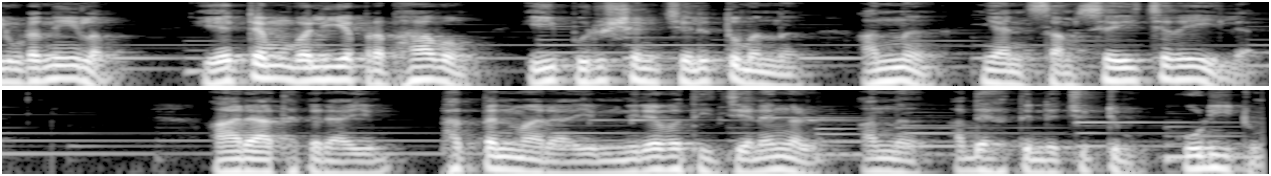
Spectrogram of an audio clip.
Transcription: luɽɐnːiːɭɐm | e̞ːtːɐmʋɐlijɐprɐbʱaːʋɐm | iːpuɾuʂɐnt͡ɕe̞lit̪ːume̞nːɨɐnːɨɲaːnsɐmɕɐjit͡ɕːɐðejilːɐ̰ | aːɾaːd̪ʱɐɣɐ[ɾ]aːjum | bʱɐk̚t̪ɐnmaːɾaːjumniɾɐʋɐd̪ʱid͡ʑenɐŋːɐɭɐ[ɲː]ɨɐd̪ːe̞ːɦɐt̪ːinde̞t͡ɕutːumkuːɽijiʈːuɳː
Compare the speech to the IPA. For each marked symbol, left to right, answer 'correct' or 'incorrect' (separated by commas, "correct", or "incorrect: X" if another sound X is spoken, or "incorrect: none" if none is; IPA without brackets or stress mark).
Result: correct, incorrect: nː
